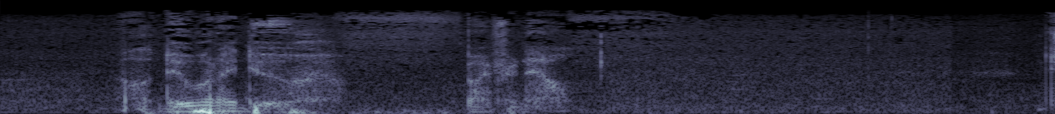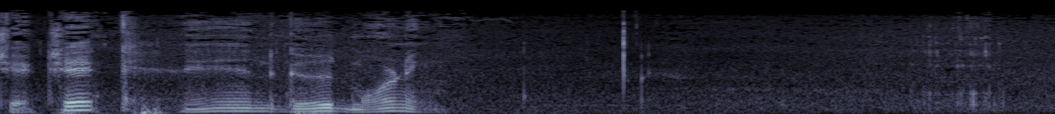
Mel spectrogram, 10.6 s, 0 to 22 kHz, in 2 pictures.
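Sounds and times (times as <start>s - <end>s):
low outdoor hush: 0.0s - 10.5s
speech: 0.6s - 1.7s, 2.3s - 3.0s, 5.2s - 7.5s
slurping sip of instant coffee: 9.8s - 10.4s.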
